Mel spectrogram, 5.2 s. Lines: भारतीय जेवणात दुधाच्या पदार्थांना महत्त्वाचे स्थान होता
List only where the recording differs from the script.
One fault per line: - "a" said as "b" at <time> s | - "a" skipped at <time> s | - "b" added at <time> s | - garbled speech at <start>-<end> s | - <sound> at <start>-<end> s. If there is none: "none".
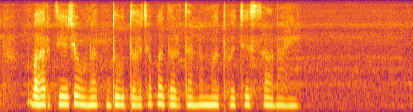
- "होता" said as "आहे" at 3.5 s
